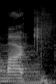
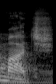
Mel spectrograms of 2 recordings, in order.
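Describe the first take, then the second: First: The middle consonant is a k sound. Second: The middle consonant is a ch sound. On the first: The speaker calls it wrong. "tem muita gente que fala Maki" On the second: The speaker calls it right. "É assim que se escreve e é assim que se pronuncia"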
